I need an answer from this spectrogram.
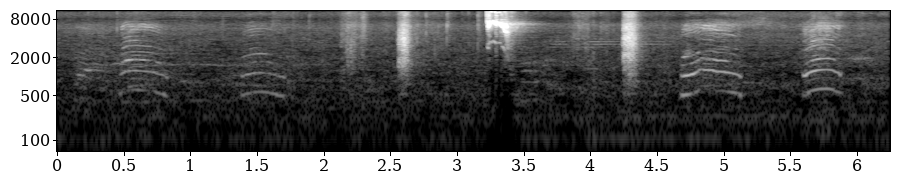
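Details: Kitten meowing, used to attract cats: four short, arched, high-pitched meows rising and falling, two early and two late, separated by sharp loud clicking bursts in between.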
